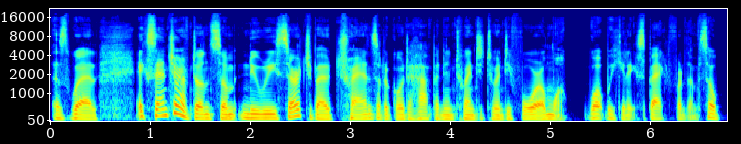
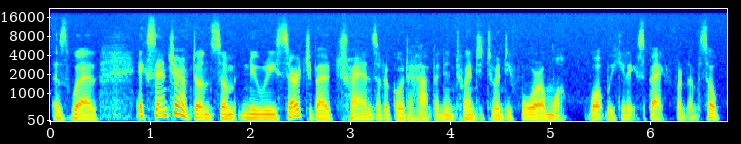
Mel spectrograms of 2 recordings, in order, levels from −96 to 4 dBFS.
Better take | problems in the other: first | hiss; faint; throughout; 20 dB below the speech

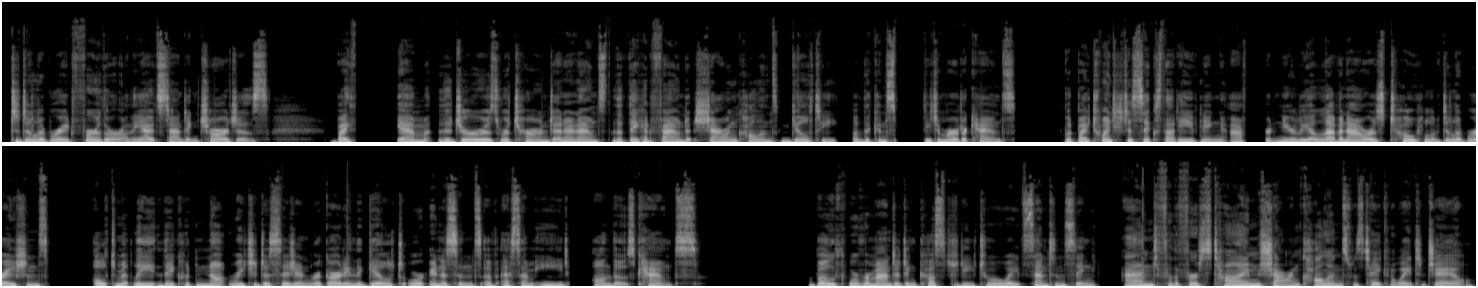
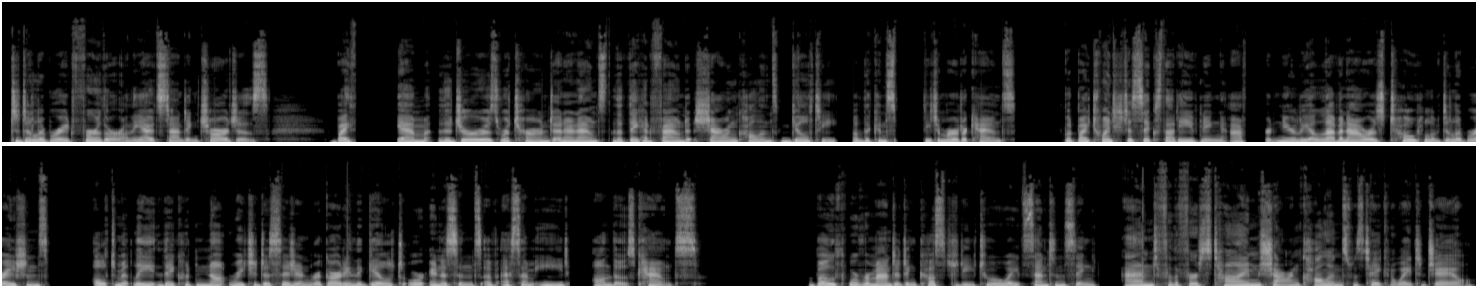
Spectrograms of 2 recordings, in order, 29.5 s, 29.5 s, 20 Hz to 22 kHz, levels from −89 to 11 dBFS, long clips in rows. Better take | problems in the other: neither | audio cutting out; at 3.5 s, at 9 s and at 12 s; the same in both

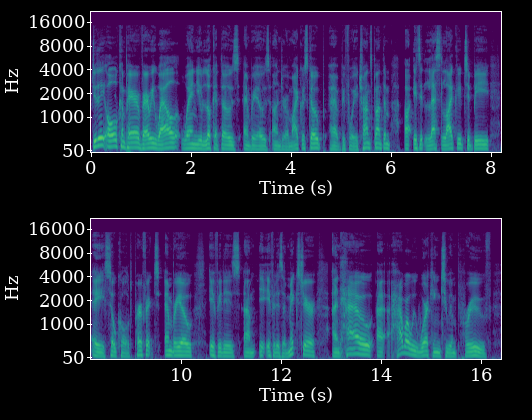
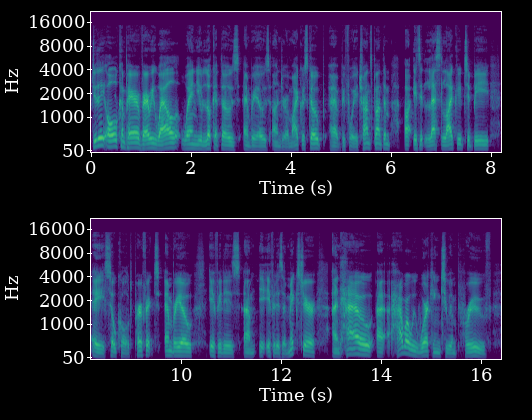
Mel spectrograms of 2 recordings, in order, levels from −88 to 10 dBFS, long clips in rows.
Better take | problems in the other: first | thin; very; fading below 450 Hz

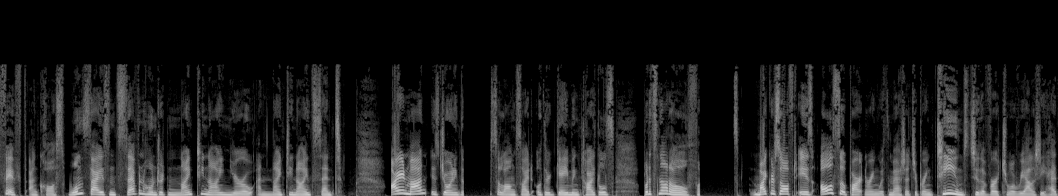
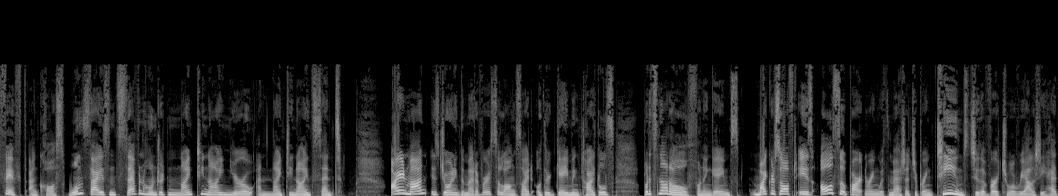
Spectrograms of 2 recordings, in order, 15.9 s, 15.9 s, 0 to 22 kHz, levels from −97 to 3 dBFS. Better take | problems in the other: second | audio cutting out; at 7 s and at 11 s for 0.5 s

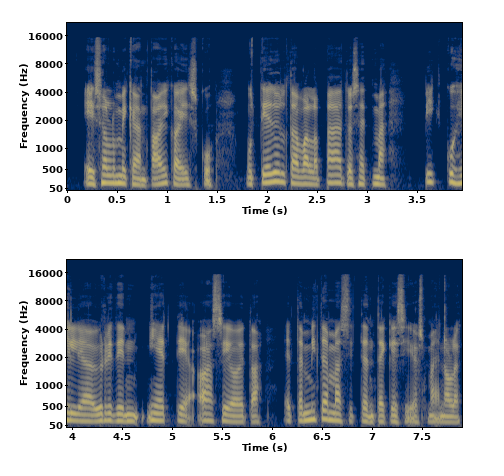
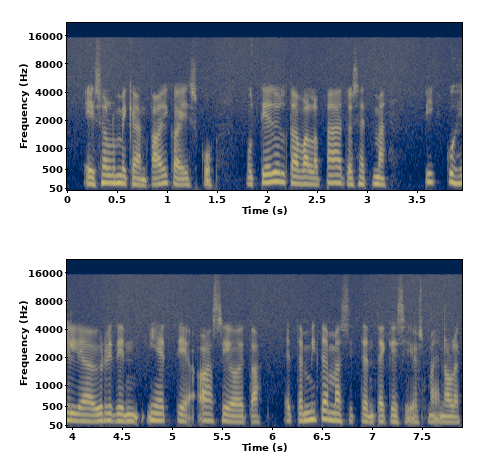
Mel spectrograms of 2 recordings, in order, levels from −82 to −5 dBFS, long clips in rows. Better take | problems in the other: first | hiss; noticeable; throughout; 10 dB below the speech

